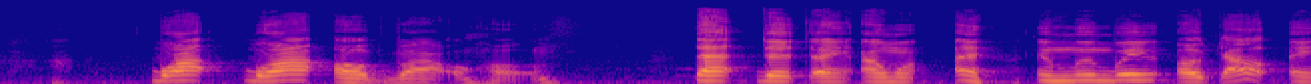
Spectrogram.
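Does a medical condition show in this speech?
Yes: cerebral palsy.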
